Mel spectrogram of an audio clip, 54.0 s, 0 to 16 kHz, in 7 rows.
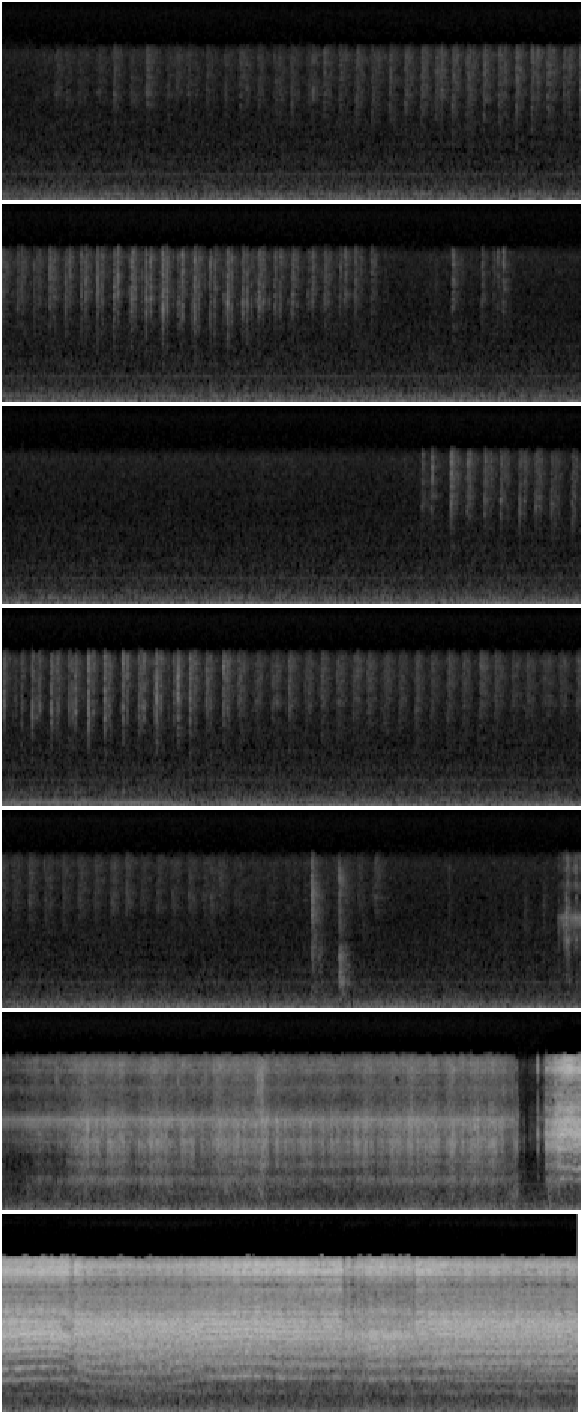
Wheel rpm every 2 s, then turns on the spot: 0, 0, 0, 0, 0, 0, 0, 0, 0, 0, 0, 0, 0, 0, 0, 0, 0, 0, 0, 10, 10, 10, 10, 60, 70, 70, 70.
42-44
